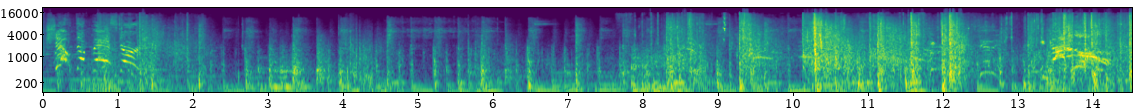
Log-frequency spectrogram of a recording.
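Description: Dense gunfire in the video game Red Dead Redemption 2, with repeated shots and heavy impacts in a continuous loud barrage over music and game sound, while people talk over it.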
